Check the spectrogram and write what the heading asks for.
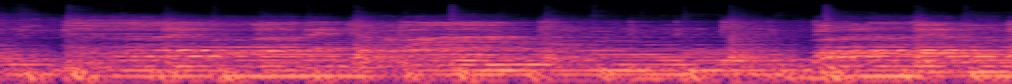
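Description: A church praise band playing live, with several voices singing over guitar and keyboard.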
